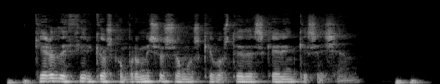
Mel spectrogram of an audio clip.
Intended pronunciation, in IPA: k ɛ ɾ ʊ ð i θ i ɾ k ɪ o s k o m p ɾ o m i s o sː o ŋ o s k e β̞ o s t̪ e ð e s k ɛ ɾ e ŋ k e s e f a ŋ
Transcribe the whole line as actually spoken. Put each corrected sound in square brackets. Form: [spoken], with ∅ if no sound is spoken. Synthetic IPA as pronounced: k ɛ ɾ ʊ ð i θ i ɾ k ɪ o s k o m p ɾ o m i s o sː o ŋ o s k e β̞ o s t̪ e ð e s k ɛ ɾ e ŋ k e s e [ʃ] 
